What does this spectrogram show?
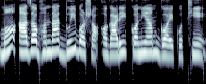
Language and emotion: Nepali, neutral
